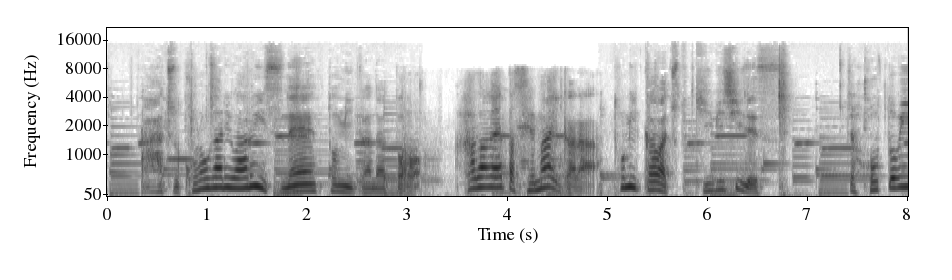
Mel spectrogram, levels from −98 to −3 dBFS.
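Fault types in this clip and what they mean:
Call bitrate drop: the encoder's bit budget collapses, so audio turns coarse and watery; spectrogram content above 8 kHz vanishes, fitting about 10 kbps.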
